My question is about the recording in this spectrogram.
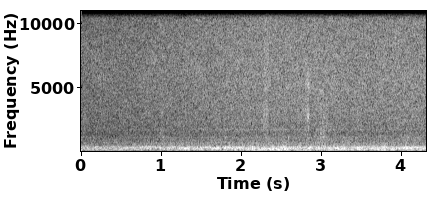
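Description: Steady low rumble of room background noise, with a few faint squeaks of a felt-tip highlighter drawing along a line on a textbook page.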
